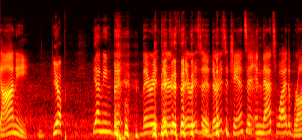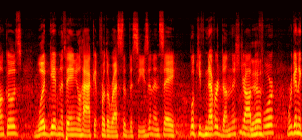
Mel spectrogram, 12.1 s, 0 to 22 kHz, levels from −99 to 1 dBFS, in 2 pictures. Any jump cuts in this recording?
yes; 2 cuts; at 1.7 s, 6.7 s

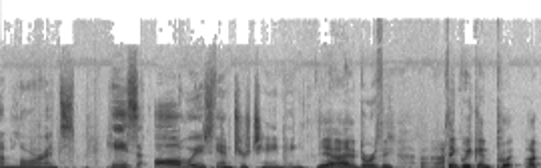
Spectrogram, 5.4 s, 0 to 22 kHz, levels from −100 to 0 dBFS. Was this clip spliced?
yes; 3 cuts; at 2.2 s, 3.5 s, 4.4 s

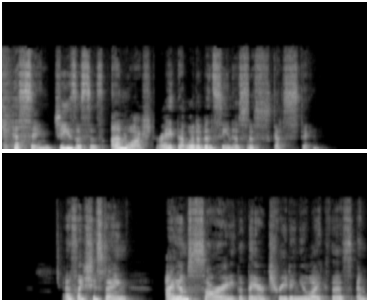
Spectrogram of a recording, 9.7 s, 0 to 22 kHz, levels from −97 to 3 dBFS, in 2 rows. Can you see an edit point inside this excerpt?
yes; 4 cuts; at 2.0 s, 3.3 s, 6.2 s, 7.4 s

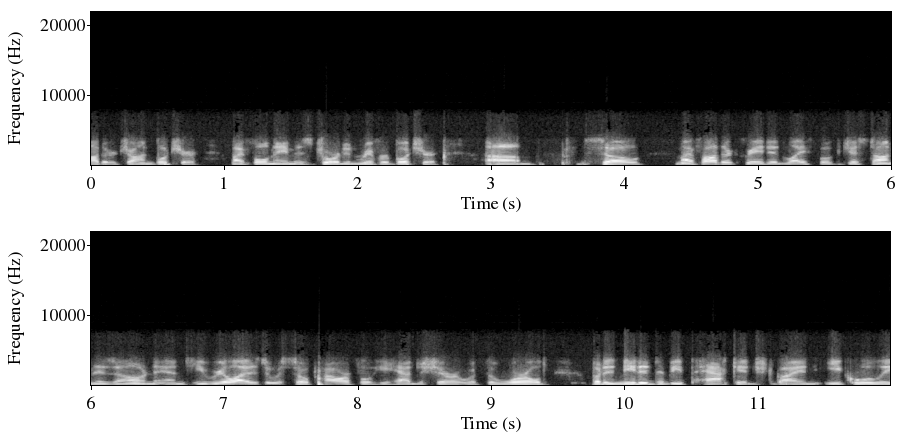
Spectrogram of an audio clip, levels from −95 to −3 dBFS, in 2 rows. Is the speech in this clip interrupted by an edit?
no; 0 cuts

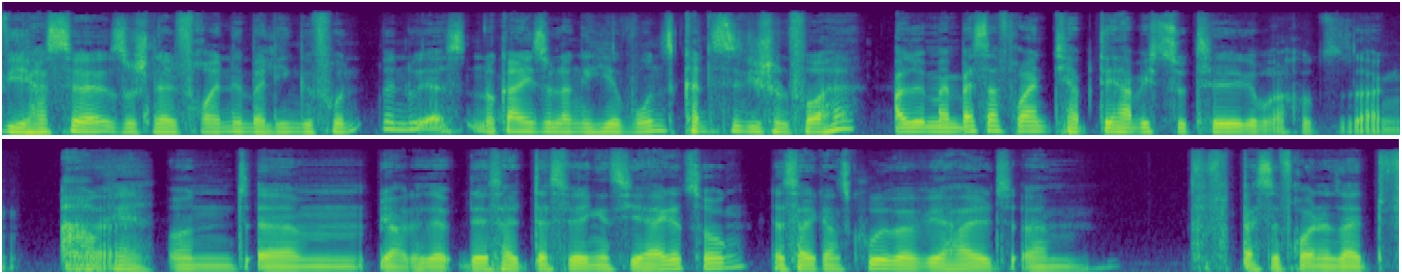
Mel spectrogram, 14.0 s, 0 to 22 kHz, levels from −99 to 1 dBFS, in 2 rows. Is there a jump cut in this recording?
yes; 2 cuts; at 8.8 s, 10.8 s

